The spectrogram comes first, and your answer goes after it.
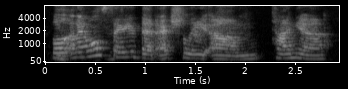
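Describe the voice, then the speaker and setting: A woman's voice: fairly high pitch, moderate pace, distant mic. A woman co-hosting a podcast at home, chatting casually and acting out little exchanges. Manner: animated, acts out quoted exchanges. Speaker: podcast co-host. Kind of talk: casual chat. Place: home, basement.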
